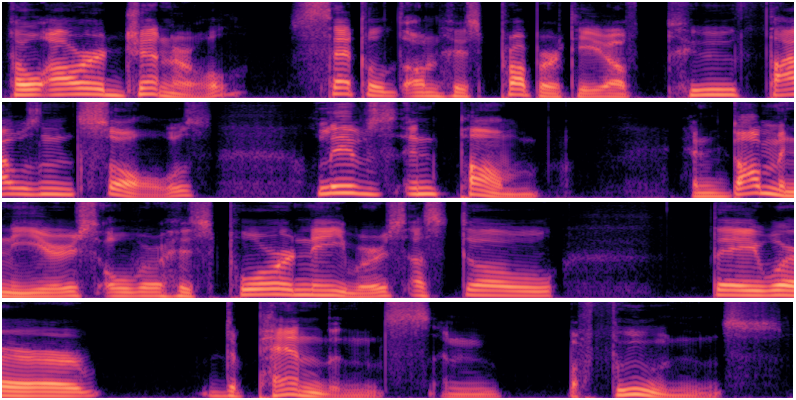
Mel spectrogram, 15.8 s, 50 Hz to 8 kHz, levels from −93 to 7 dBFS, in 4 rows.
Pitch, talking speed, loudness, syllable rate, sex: 130 Hz, 100 wpm, -20 LUFS, 3.4 syllables/s, male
